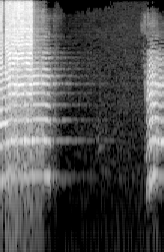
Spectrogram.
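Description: A bugle call sounded as part of military honours: one loud held note ends about half a second in, and after a short gap the next note of the same pitch starts near the end.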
